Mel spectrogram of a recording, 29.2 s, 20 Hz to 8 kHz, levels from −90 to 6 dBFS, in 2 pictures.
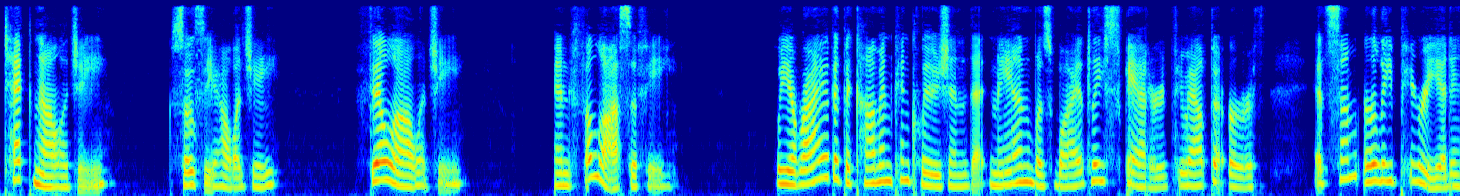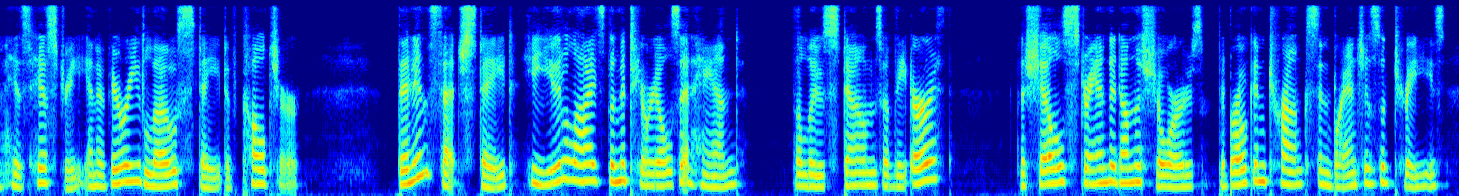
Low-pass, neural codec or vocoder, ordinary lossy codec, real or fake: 7.2 kHz; codec, 16 kHz in and 24 kHz out, 1.1 kbps, FireRedTTS-2 codec; MP3, 64 kbps; fake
